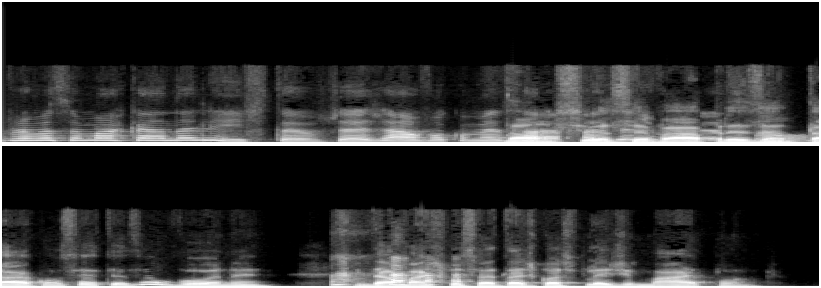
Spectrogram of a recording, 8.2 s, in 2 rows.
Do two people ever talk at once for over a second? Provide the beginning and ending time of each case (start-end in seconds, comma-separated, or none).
2.5-4.1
